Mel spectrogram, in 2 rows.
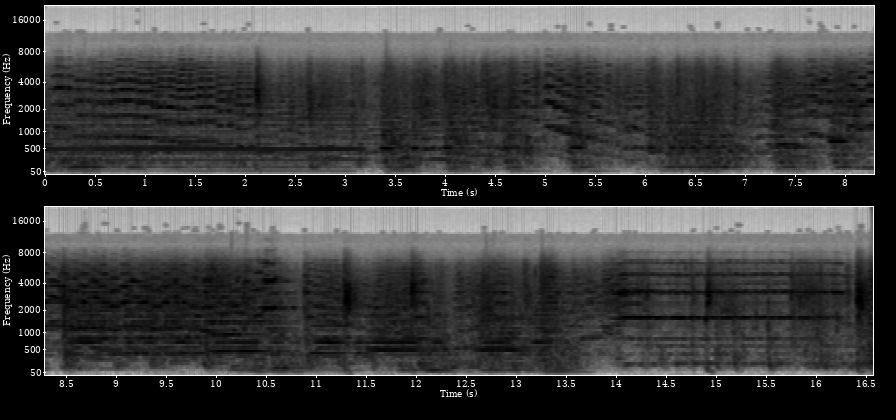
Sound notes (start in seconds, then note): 0.0 dramatic music; 1.8 men struggling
